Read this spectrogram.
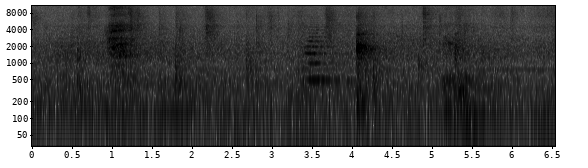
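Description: A man chuckles softly to himself.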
